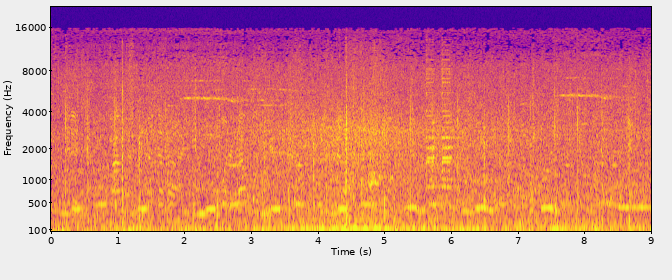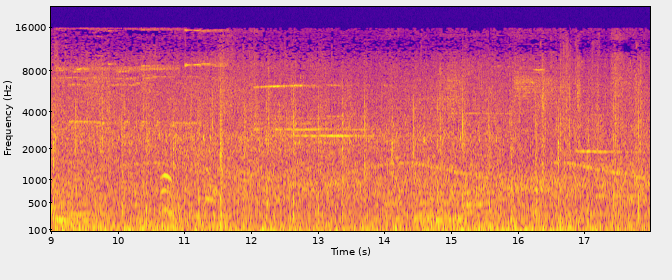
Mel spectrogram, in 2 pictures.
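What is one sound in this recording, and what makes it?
Footsteps patter on a pavement.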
